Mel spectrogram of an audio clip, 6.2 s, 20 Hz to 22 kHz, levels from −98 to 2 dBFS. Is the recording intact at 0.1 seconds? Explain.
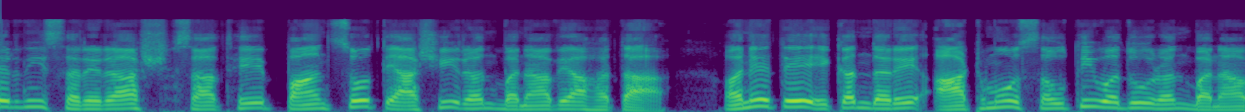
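No. From the very start, and so at 0.1 s, the speech has likely passed through Nellymoser compression, the old Flash microphone codec. It codes short blocks with a fixed, thin bit budget, gives weak bands no bits and fills them with noise, here consistent with a rate around 44 kbps. The damage is plainly audible: a rough, hissy halo around the speech, a smeared underwater quality, and nothing above 10.6 kHz.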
